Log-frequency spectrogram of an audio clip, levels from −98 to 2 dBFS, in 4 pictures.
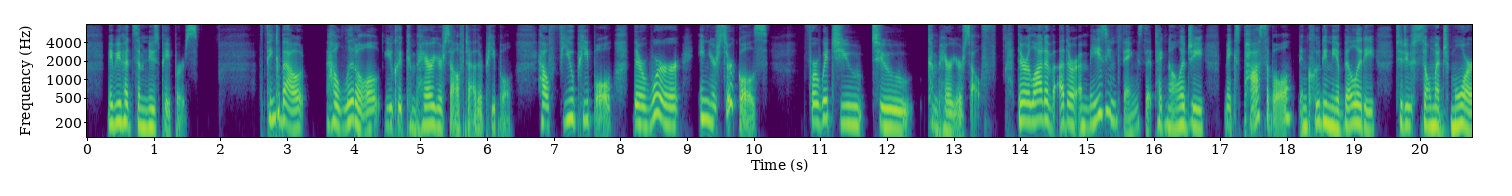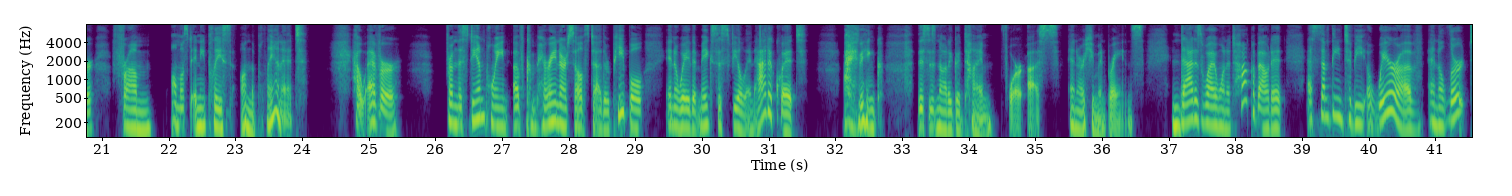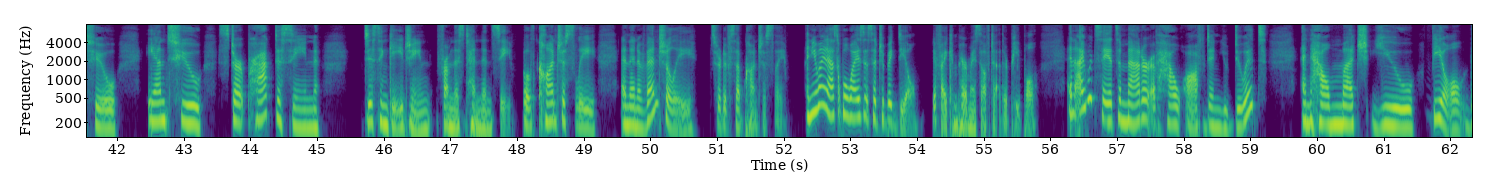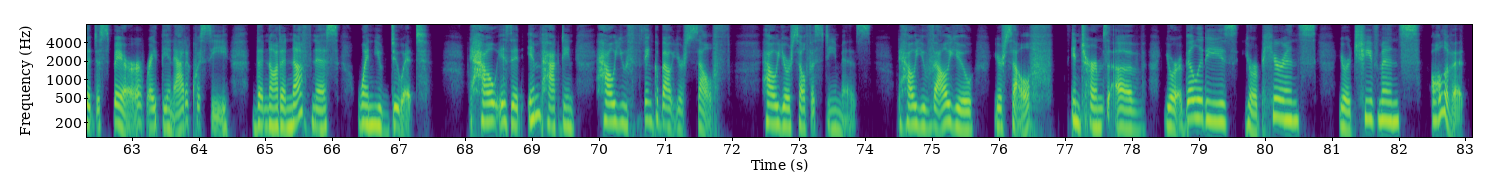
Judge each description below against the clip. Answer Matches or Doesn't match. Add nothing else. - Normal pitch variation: Matches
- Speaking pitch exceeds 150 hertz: Matches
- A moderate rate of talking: Matches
